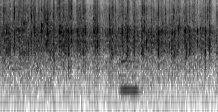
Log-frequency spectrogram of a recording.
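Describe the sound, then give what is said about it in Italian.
An audience claps steadily for several seconds, a dense, even wash of many hands, with no pauses and no one speaking over it. “Facciamo un applauso”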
